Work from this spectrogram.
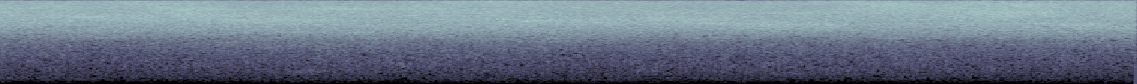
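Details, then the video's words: Snakes in a pit hissing together, a steady high breathy hiss that runs without a break for the whole stretch, with no other sounds. "Pit of snakes hiss"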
